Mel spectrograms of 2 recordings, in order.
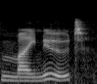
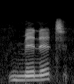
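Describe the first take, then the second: First: The stress is on the second syllable. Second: The stress is on the first syllable. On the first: It means something very small. "then put a 2 after it" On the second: It means a unit of time. "if it's with a 1 after it"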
